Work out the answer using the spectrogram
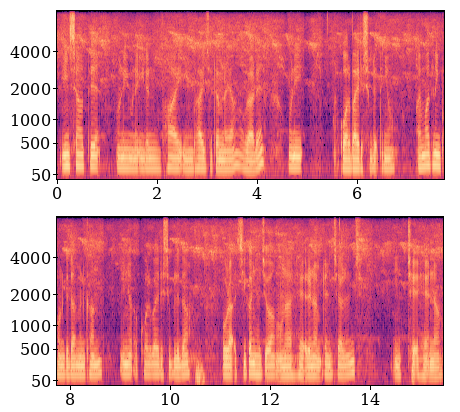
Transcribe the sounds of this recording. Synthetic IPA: iɲsawt̪ɛunimanɛʔiɲdɛnbʱajḭɲbʱajd͡ʒɛʈamnajaɔɾaʔɾɛuni | kɔlbajɾɛsiblɛʔt̪iɲuajmat̪ʰaniɲpʰɔnkɛd̪amɛnkʰan | iɲaʔkɔlbajɾɛsiblɛd̪a | ɔɾa̰ʔt͡ʃikaɲhad͡ʒṵʔaɔ̰naɦɛʔɾɛnamʈɛnt͡ʃalɛnd͡ʒ | iɲʈʰɛʔɦɛʔna

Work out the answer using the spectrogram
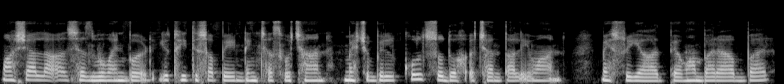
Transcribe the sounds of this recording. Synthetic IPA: maːʃaːlːaːʔɐzt͡ʃʰɐzbɨʋɐnʲbə̰ɖjut̪ʰit̪isapeːɳʈiŋɡt͡ʃʰɐsʋɨt͡ʃʰaːnmet͡ʃʰubɪlkʊlsud̪uhə̰t͡ʃʰɐnt̪ɐlḭʋaːn | mɛ̃sujaːd̪̚pʲɐʋãːnbɐɾaːbɐɾ

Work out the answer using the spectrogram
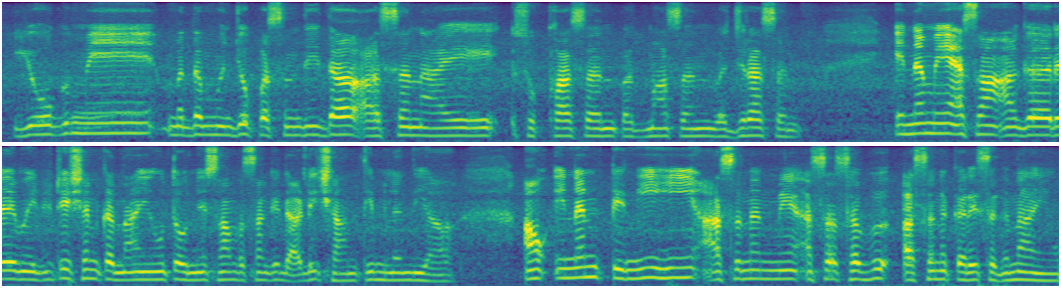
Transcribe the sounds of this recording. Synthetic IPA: joːɡmẽmɐt̪ləbmʊ̃ɦɪ̃ɲd͡ʑopɐsə̃nd̪id̪aaːsənaːɦesʊkʰaːsənpɐd̪maːsɐnʋɐd͡ʑɾaːsɐnɪ̆ | ɪnəmẽɐsãʔɐɡəɾmeːɖiʈeːʃənkɐ̃nd̪aːɦijũt̪ɐʊnəsãɐsãkʰeːɗaːɖʱiʃaːnt̪imɪlə̃nd̪iaː | ɛ̃ũʔɪnənɪ̆ʈɪniɦia̰ːsənənɪ̆mẽʔɐsãsɐbʱaːsənkɐɾesɐɡʱə̃nd̪aːɦijũː

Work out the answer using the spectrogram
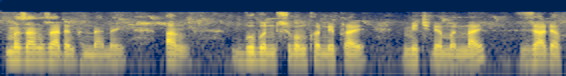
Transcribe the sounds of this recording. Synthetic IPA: mɐzaŋzadɐŋɦɐnːanɯjaŋ | ɡubɐnsubɐŋpʰɐɾnipʰɾaj | metʰinɐmɐnːaj | zadɐŋ

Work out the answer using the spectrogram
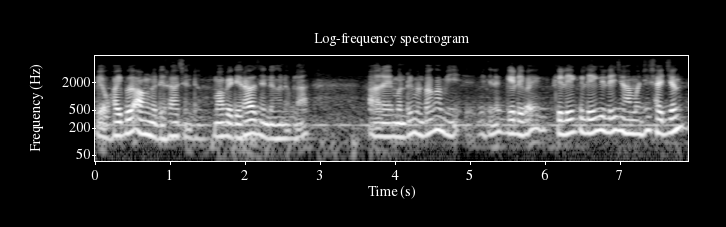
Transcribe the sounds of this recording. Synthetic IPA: bja̰wɦajbɯaŋnɯdeɾazɯndɯŋmabɾejdeɾazɯndɯŋɯnɯbla̰ | a̰najmɯnɾɯjmɯnbaɡamiizina̰ɡelejbajɡeleɡeleɡelejzɯŋɦamanʰisajzɯŋ

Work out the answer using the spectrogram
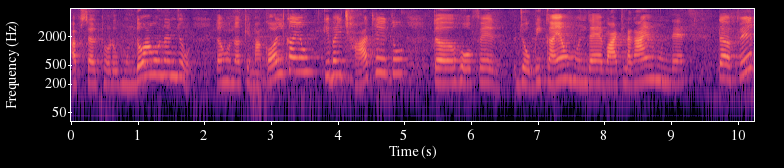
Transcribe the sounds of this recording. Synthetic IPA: ɐfsəɾt̪ʰoːɽoɦũːn̆d̪oaːɦʊnənɪ̆d͡ʑoː | t̪ɐɦʊnə̆kʰeːmãkɔːlkɐjũkibʱɐit͡ɕʰaːt̪ʰiet̪ʰo | t̪ɐɦofɪɾ | d͡ʑoːbɪkɐjõɦũːn̆d̪ẽʋaːʈlɐɠaːj̃õɦũːn̆d̪ẽ | t̪ɐfɪɾ

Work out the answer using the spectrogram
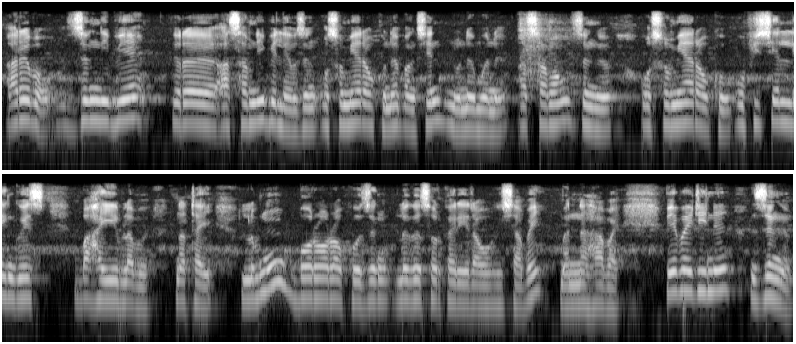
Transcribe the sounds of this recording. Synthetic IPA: aɾɯbawzɯŋnibe | ɾasamnibelejawzɯŋɔsɔmijaɾawkʰɯnɯbaŋsenːunɯmɯnɯasamawzɯŋɯɔsɔmijaɾawkʰɯɔpʰisielːiŋɡwez | baɦajɯblabɯ | natʰajlubmuŋbɔɾɔɾawkʰɯzɯŋlɯɡɯsɔɾkaɾiɾawhisabaj | mɯnːɯɦabajb̥ebajdinɯzɯŋɯ

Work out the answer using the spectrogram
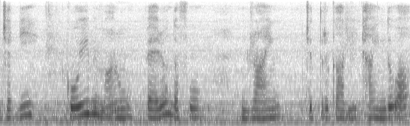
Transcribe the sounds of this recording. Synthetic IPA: d͡ʑɐɗĩ | koːibɪmaːɳ̤ũpɐɦɪɾijõd̪ɐfo | ɖɾaːɪ̃ŋɡ | t͡ɕɪt̪ɾkaːɾiʈʰaːĩːn̆d̪oaː

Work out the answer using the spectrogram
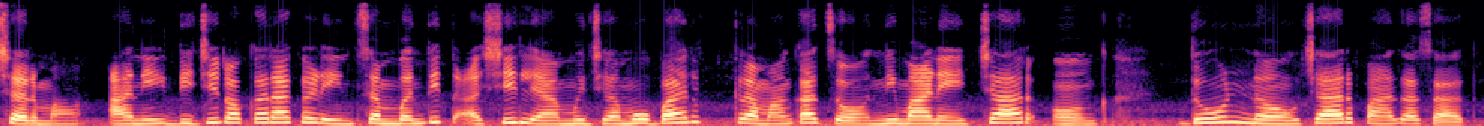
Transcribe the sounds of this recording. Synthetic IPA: ɕəɾmaː | ñiɖid͡ʑilɔkəɾakəɽiːnsəmbənd̪ʱit̪ə̰ɕiljam̤əd͡ʑʱjamobail | kɾəmãŋkat͡sɔnimaɽ̃et͡ɕaɾəŋk | d̪onːəwt͡ɕaɾpãt͡səsat̪

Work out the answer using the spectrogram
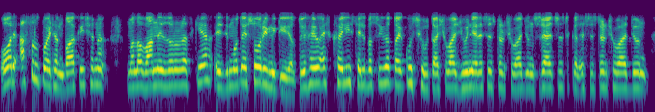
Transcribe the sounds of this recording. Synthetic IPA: oːɾʔɐsəlpoːjʈʰɐnbaːkit͡ʃʰɐnmɐt̪lɐbʋanːezɐɾuːɾɐt̪ʰkiaəsd̪imot̪ɐsoːɾimiʈiːɾijɐlt̪ujɦɐjaːsʲkʰəjliːst̪elʲbɐsujot̪ɐːjkut͡ʃʰuːt̪aːt͡ʃʰuʋaːd͡ʒuːnijɐɾɐsisʈɐɳʈt͡ʃʰuʋaːd̪ʲuːnsʈaːisʈi̥kɐlɐsisʈɐɳʈt͡ʃʰuʋaːd̪juːn

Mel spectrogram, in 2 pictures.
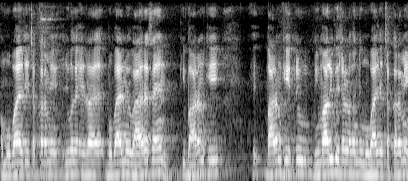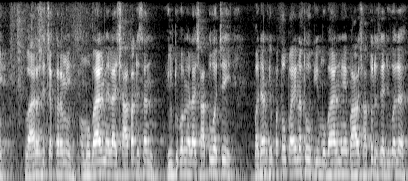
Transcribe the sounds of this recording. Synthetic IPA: ɛ̃ːmoːbaːɪld͡ʑeːt͡ɕɐkːəɾmẽɐʄuɡəllamoːbaːɪlmẽʋaːɪɾəsaːɦɪnɪ̆kiɓaːɾənɪ̆kʰeː | ɓaːɾənɪ̆kʰeːt̪ɪɾobiːmaːɾjiubiɐt͡ɕəɽ̃lɐɡʱə̃nd̪ijũmoːbaːɪld͡ʑeːt͡ɕɐkəɾmẽ | ʋaːɪɾəsd͡ʑeːt͡ɕɐkəɾmẽɛ̃ːmoːbaːɪlmẽɪlaːeʃaːt̪aɗɪsənɪ̆juːʈjuːbmẽɪlaːɪʃaːt̪oɐt͡ɕe | ʋɐɗənɪ̆kʰeːpɐt̪ʰopɐenɐt̪ʰokimoːbaːɪlmẽɓaːɾʃaːt̪oɗɪseɐʄuɡəl

